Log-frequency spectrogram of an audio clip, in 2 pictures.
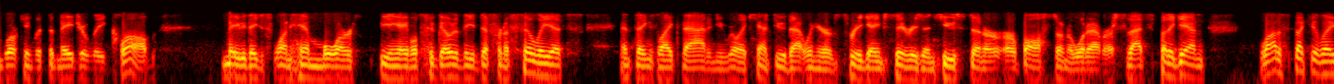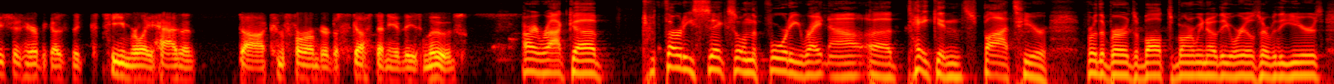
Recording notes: Checks in live from MLB Winter Meetings. Calls in live from Nashville.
